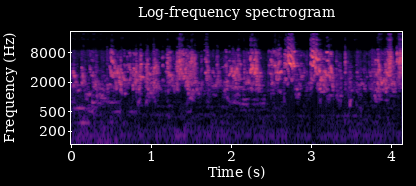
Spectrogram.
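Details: Budgies chatter with high, raspy warbles and squawky chirps, a continuous overlapping flock sound with a few sharper peaks.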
